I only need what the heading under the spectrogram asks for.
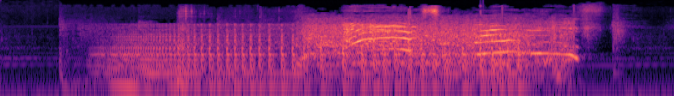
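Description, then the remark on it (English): A deep, rough growling roar swells up and holds for a couple of seconds, then shifts into higher wavering howl-like tones before cutting off abruptly, loud, like a wolf or big animal. “Now, I hear like a kind of a wolf or something in the background.”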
